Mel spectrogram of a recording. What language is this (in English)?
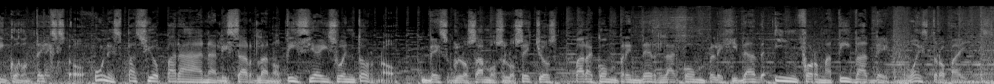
Spanish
